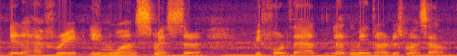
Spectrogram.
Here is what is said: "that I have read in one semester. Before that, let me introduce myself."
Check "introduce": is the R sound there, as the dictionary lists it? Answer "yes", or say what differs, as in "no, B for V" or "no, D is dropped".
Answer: yes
